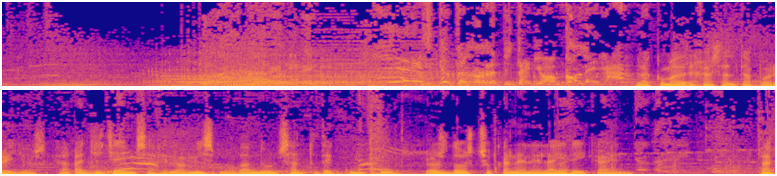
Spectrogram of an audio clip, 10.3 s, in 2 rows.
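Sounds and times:
lion roaring: 0:00.9 - 0:03.4
speech: 0:03.0 - 0:10.2.

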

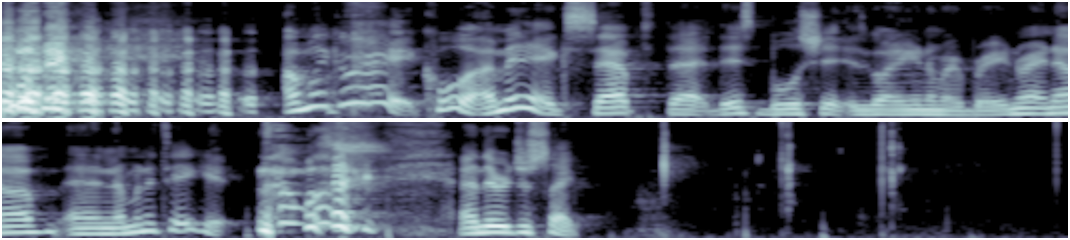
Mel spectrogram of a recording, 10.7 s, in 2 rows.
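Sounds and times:
laughter: 0:00.0 - 0:01.4
speech: 0:00.0 - 0:08.3
person imitating people smacking their teeth while chewing: 0:08.6 - 0:10.6.

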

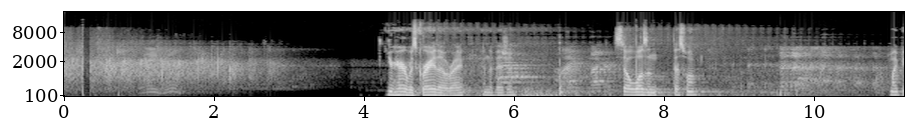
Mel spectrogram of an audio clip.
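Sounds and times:
audience hand clapping: 0:00.0 - 0:03.2
speech: 0:04.3 - 0:06.5, 0:07.4 - 0:08.7, 0:11.0 - 0:11.1
laughter: 0:08.8 - 0:11.1.

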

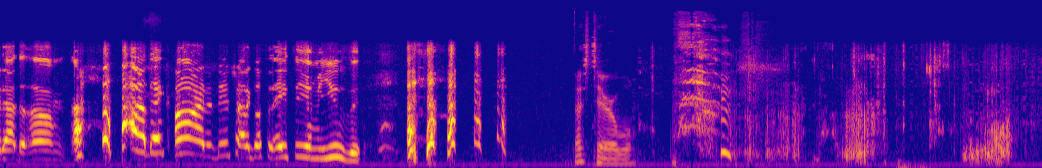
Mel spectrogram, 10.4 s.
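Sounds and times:
speech: 0:00.0 - 0:04.5, 0:05.8 - 0:08.9
steady low hum: 0:00.0 - 0:10.4
wet crunchy chewing while eating berries and cream: 0:06.4 - 0:10.4.

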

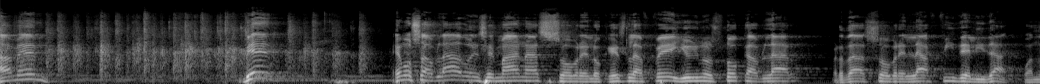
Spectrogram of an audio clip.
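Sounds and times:
speech: 0:00.0 - 0:00.6, 0:02.4 - 0:02.8, 0:03.9 - 0:10.3
applause: 0:00.0 - 0:04.3.

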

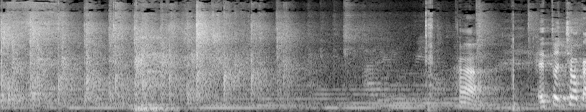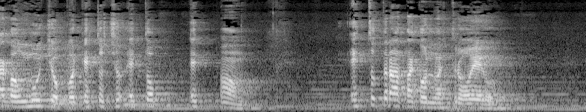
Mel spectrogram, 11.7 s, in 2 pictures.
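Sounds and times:
audience applause: 0:00.0 - 0:03.6
speech: 0:04.6 - 0:08.5, 0:09.4 - 0:11.0.

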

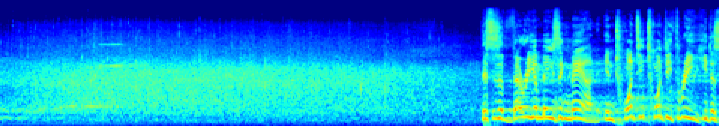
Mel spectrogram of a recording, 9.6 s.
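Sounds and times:
audience applause: 0:00.0 - 0:06.4
speech: 0:06.4 - 0:09.5.

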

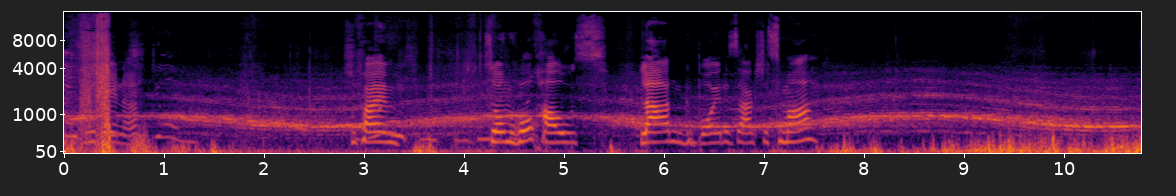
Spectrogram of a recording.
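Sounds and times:
civil defense siren test alarm: 0:00.0 - 0:10.7
speech: 0:03.0 - 0:07.7.

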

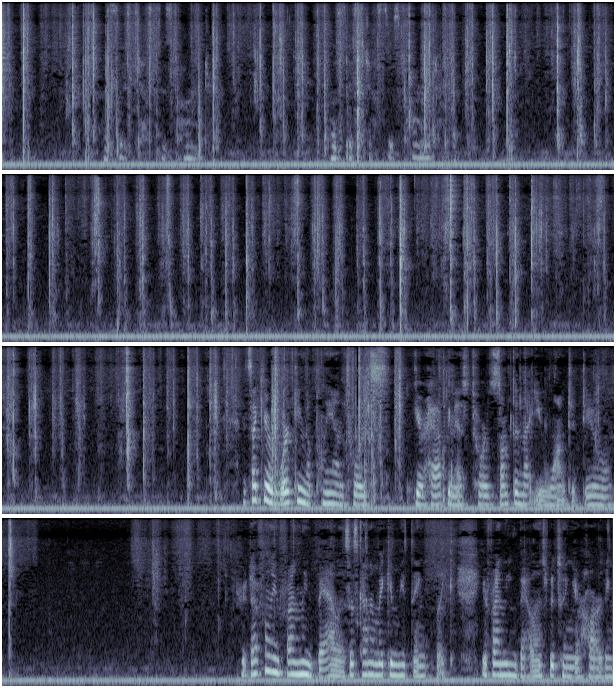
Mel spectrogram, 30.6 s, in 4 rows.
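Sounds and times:
tarot cards being shuffled and handled: 0:00.0 - 0:21.8
low steady hum: 0:00.0 - 0:30.5
speech: 0:04.1 - 0:05.7, 0:18.4 - 0:23.1, 0:26.0 - 0:30.5.

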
